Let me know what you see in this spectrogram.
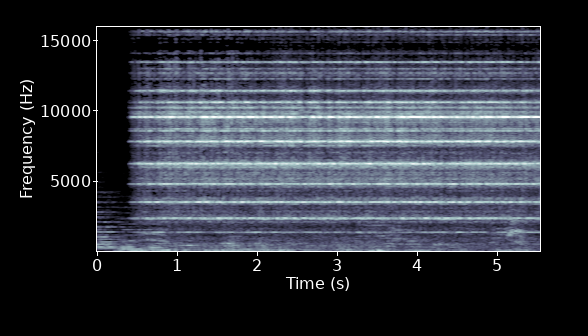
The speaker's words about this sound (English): Sorry, our bell's here like uncomfortably long.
